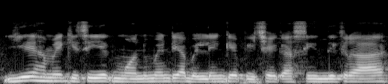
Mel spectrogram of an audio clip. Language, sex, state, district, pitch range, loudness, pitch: Hindi, male, Uttar Pradesh, Lucknow, 130-145 Hz, -12 LUFS, 140 Hz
